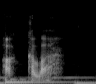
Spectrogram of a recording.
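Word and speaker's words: akalaw: were hoping to kind of get the proper pronunciation on so the first one uh it's a-k-a-l-a-w that's aquala and then a said yeah so that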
